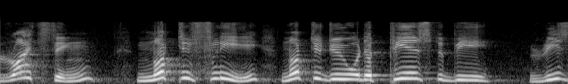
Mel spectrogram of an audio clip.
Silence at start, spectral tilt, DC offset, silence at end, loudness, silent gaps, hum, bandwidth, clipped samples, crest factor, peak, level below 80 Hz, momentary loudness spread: 0 s; -6.5 dB/octave; under 0.1%; 0 s; -13 LUFS; none; none; 7.6 kHz; 0.4%; 12 dB; 0 dBFS; -54 dBFS; 11 LU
